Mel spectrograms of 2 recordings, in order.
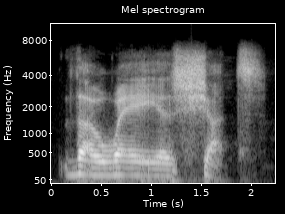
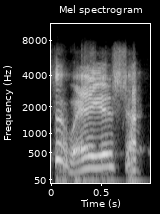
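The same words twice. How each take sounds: First: It is said in a deep, gravelly voice. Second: It is said in a lighter, mocking voice.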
